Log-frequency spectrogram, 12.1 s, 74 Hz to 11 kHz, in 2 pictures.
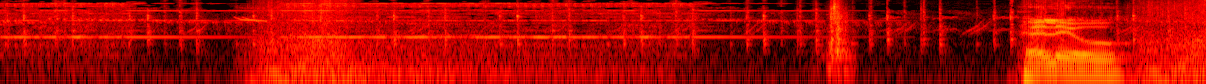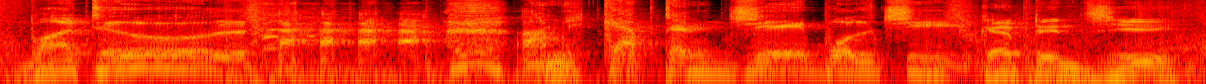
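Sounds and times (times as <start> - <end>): telephone bell ringing: 0.0 - 4.4.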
